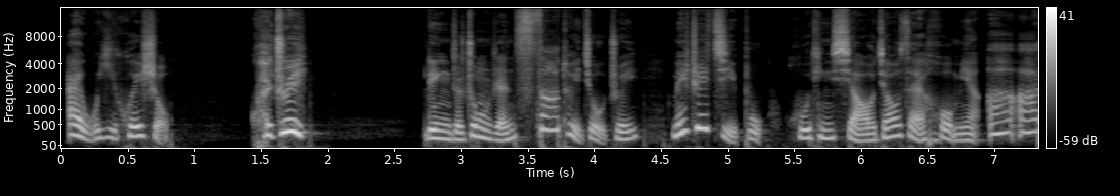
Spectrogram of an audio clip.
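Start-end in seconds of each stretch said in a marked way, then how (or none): 1.4-1.9 loud, sharp order; rally them to run; urgent command. A narrator's reading. Ai Wu ordering everyone to chase, loud urgent command.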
